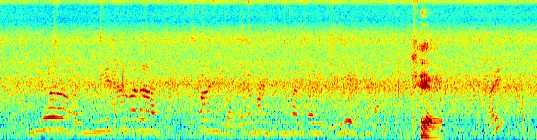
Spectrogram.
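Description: Water flowing steadily at a dam on the Nepal border near Banbasa: a constant, moderate broadband rush beneath someone talking throughout, with a brief sharp knock near the end.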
